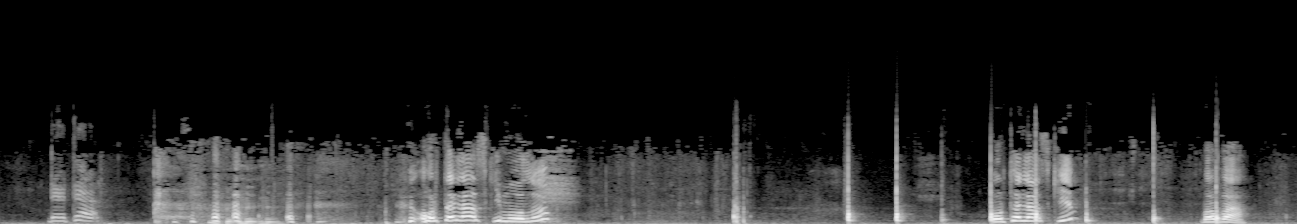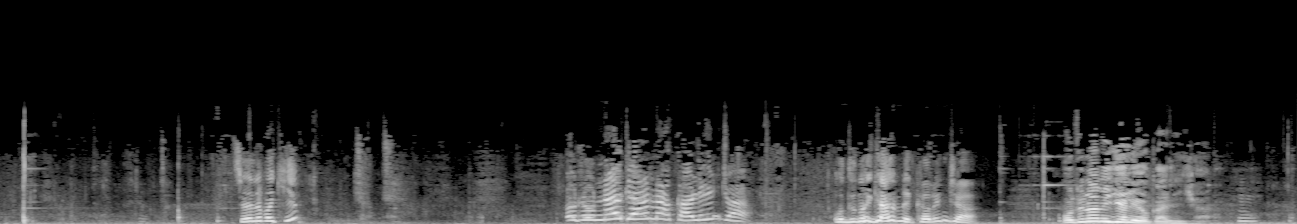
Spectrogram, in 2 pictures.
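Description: A young boy talks with animation.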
